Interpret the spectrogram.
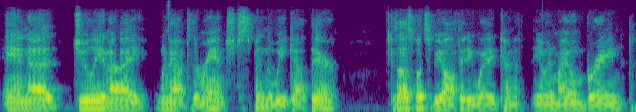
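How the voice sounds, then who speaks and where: A man hosting a casual card-collecting chat show, telling a long story in a rambling, animated way with a hoarse, raspy voice. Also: low-pitched, normal speed, muffled recording. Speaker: podcast host, baseball card collector.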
